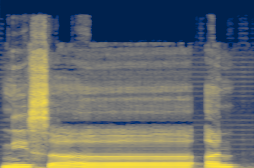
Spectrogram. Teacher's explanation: الف مدہ، واو مدہ، یا مدہ کو 4 حرکات ہم نے لمبا کرنا ہوتا ہے کیونکہ حمزہ آگے آ گیا ہے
